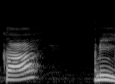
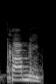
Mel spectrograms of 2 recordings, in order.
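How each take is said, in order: First: কামি very slowly, "ka", pause, "mi"; syllable-by-syllable pronunciation. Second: Said in the usual way. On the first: Shown as a demonstration. Teacher repeats the pronunciation for learners, slowly by syllable. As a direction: break কামি into two widely spaced syllables. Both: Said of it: "আরেকবার উচ্চারণ করে দেই".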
